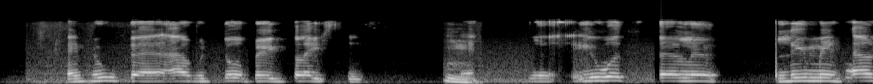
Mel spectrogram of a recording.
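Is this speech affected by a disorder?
Yes: cerebral palsy, mild.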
